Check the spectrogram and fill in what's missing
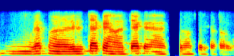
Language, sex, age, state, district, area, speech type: Tamil, male, 18-30, Tamil Nadu, Tiruvannamalai, urban, conversation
